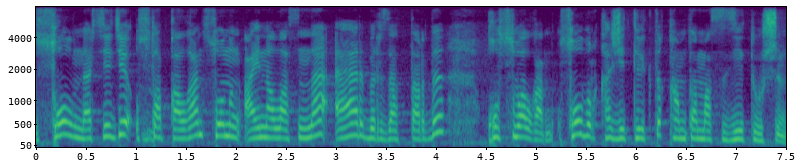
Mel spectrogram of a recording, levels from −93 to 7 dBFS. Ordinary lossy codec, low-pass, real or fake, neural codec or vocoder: none; none; real; none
